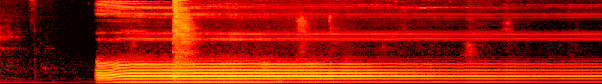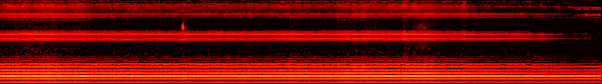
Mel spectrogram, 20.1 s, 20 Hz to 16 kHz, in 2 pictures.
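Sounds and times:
man humming low: 0:01.6 - 0:20.0.

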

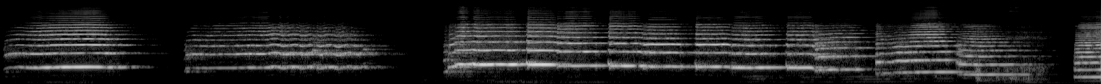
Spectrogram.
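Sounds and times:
trumpet playing long notes: 0:00.0 - 0:11.0.

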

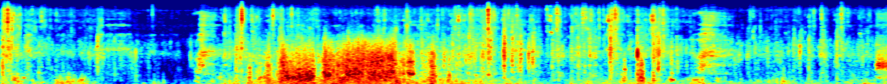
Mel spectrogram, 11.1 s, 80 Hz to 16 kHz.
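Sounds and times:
bike rattling over bumps: 0:00.0 - 0:11.0
knobby tyres on dirt and stones: 0:00.0 - 0:11.0.

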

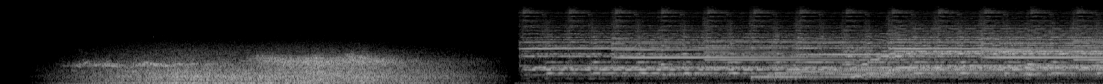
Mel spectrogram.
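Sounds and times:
deep rumble: 0:00.5 - 0:05.1
long rushing whoosh: 0:00.5 - 0:05.1.

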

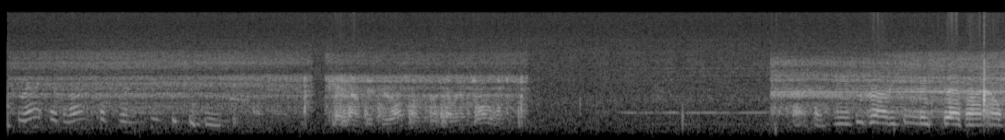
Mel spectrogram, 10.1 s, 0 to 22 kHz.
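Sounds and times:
steady hiss: 0:00.1 - 0:10.0.

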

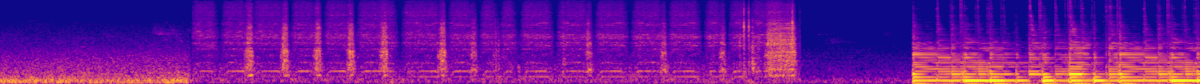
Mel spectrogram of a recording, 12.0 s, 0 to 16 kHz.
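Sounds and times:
inkjet printer whirring and clicking: 0:01.9 - 0:08.0
paper feeding out of printer: 0:01.9 - 0:08.0.

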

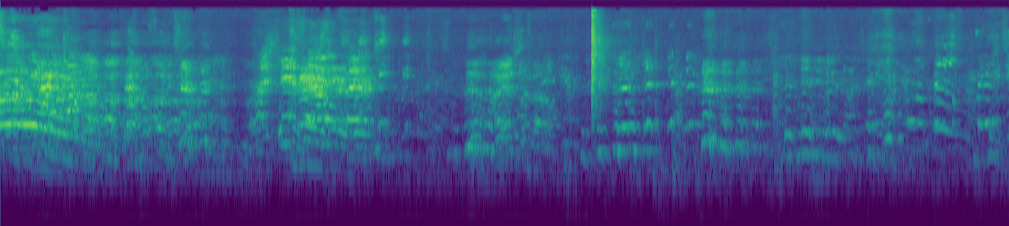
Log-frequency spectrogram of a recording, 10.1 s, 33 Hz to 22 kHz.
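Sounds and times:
crowd chatter: 0:00.0 - 0:10.0.

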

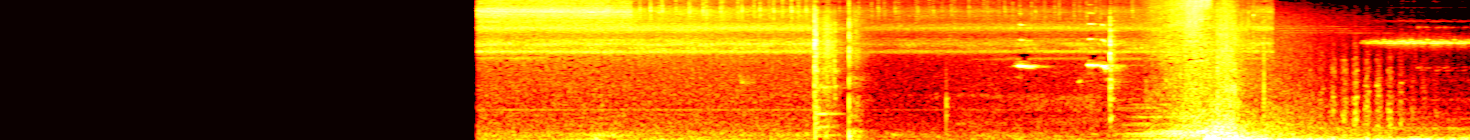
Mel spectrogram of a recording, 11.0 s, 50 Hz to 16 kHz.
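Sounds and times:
whoosh sound effect: 0:08.4 - 0:11.0.

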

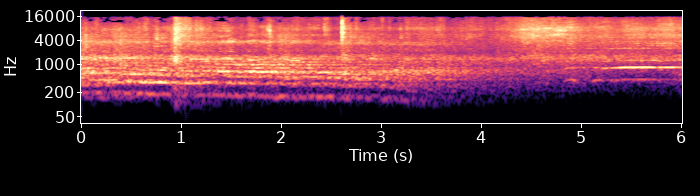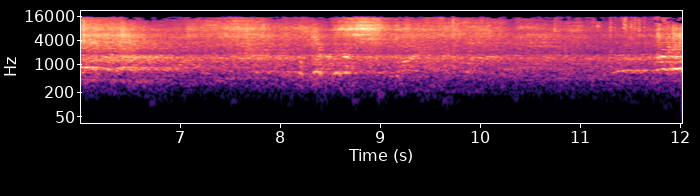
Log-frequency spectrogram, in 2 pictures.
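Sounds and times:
crowd murmur: 0:06.0 - 0:12.0.

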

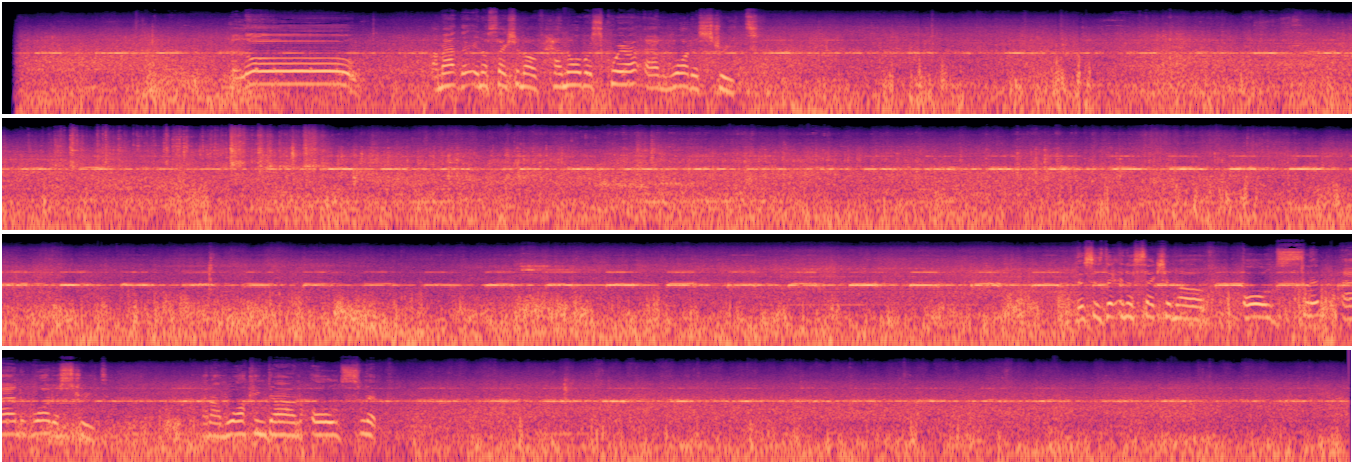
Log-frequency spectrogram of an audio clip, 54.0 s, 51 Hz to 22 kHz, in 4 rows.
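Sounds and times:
city street traffic: 0:00.1 - 0:53.9.

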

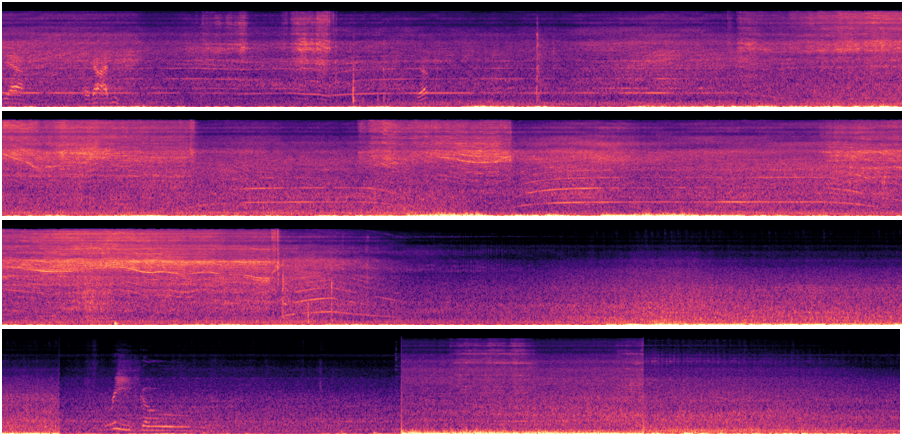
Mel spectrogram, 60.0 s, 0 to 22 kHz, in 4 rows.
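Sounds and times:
angle grinder cutting metal: 0:00.0 - 0:38.3, 0:51.7 - 0:55.8.

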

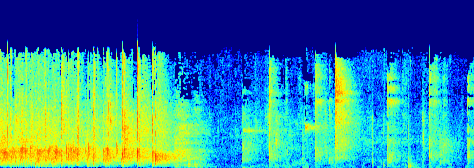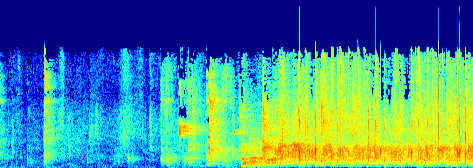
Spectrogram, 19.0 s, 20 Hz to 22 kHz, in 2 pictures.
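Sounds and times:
table tennis ball bouncing: 0:07.6 - 0:10.7, 0:12.6 - 0:14.2.

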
